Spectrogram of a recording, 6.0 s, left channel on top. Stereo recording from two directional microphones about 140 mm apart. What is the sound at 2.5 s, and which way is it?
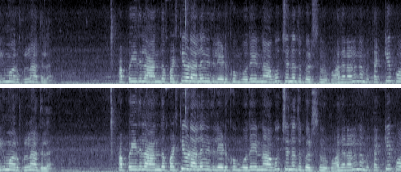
A woman's voice, 90° right.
